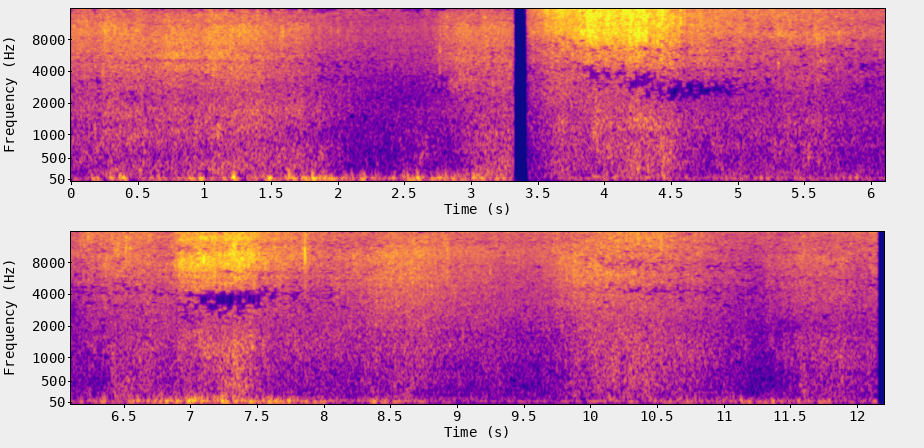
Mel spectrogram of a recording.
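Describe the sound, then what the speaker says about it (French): Ocean waves roll onto the largest beach on the south side of Perhentian Kecil island, Malaysia, a continuous surging wash that rises and falls in slow cycles, mixed with gusts of wind buffeting the microphone. "Me voilà rendu sur la plus grande plage du sud de l'île."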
